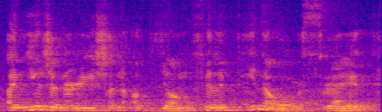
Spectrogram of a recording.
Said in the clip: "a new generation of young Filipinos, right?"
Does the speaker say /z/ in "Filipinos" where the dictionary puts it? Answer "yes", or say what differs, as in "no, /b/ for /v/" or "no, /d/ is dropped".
no, /s/ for /z/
